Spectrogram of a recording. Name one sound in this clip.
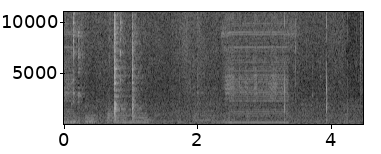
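A phone rings briefly.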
